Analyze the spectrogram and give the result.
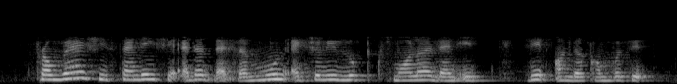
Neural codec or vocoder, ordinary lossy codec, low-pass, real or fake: none; AAC, 16 kbps; 3.6 kHz; real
